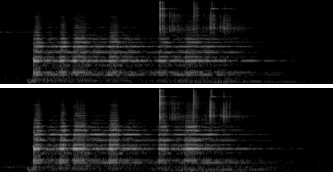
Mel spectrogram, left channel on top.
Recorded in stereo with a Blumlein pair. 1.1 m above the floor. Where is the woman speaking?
I don't hear a woman speaking.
